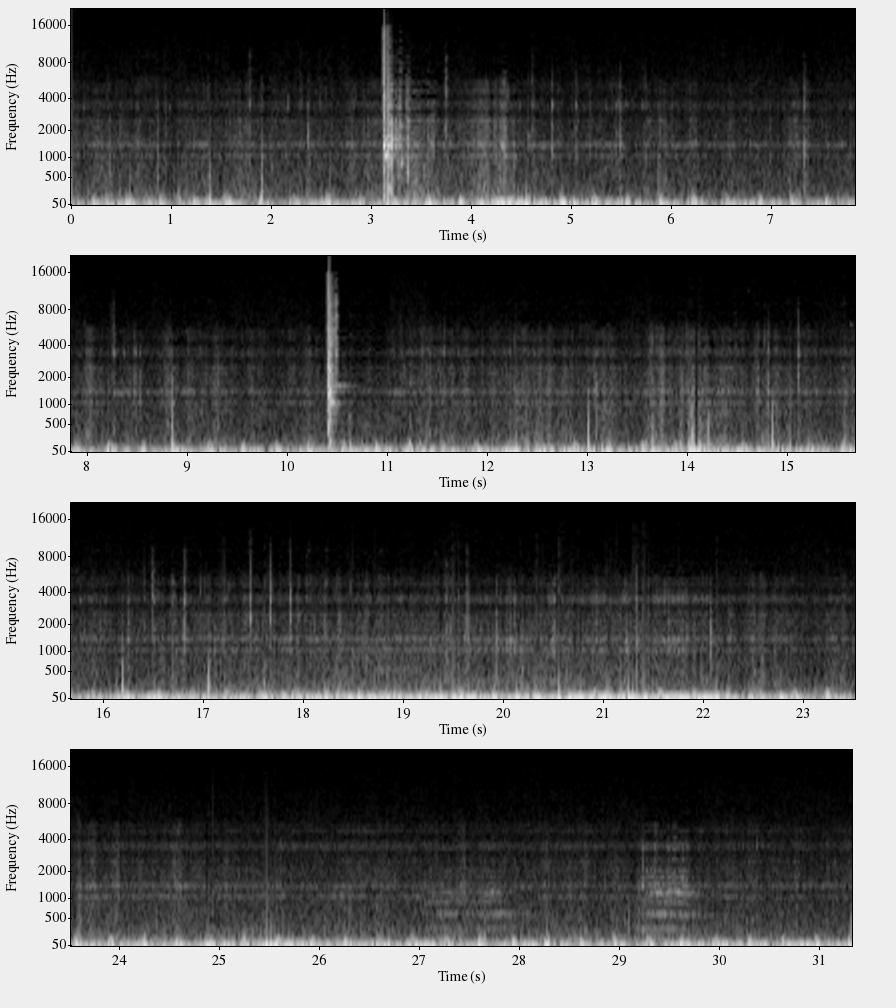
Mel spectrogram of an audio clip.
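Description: Mountain bike on a dirt forest trail, heard from a handlebar-mounted camera: a continuous low rumble and thumping of the frame and wheels over rough ground. It is first pushed uphill, then ridden, and grows louder past the middle. Two sharp clicks come about three and ten seconds in.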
